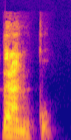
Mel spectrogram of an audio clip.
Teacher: una anasalizada con la n al final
